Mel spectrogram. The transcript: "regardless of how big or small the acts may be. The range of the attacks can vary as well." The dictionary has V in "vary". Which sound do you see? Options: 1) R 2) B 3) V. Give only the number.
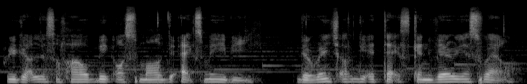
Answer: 3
